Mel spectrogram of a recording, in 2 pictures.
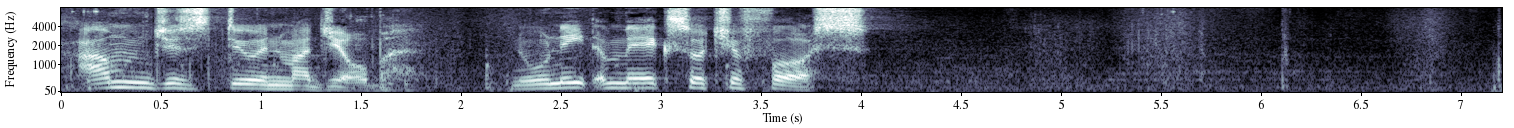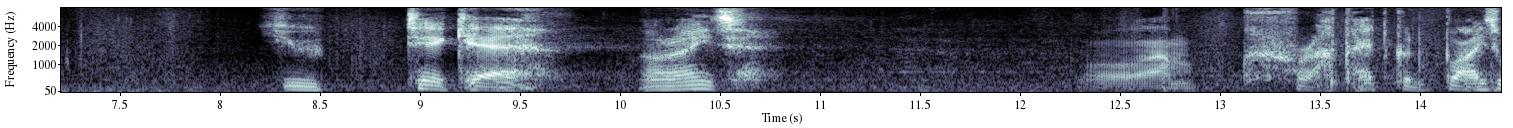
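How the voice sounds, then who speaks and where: A man playing a gruff, loyal scout in a video game, colloquial and grudgingly affectionate. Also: medium pitch, big pitch swings, slow pace, a bit bright, slight background noise. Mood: bashful, fond. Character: gruff, loyal working-class male scout, fond and awkward. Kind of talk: dramatic video game acting.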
